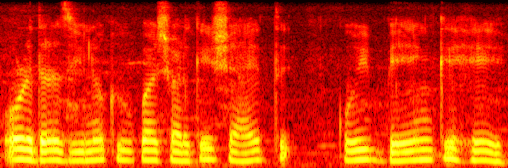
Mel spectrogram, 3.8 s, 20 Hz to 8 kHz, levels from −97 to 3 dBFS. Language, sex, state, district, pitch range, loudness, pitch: Hindi, female, Madhya Pradesh, Bhopal, 155-170 Hz, -18 LUFS, 165 Hz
